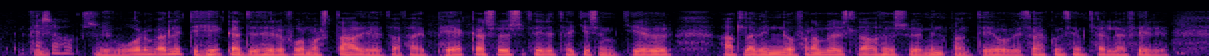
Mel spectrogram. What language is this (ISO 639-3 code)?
isl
